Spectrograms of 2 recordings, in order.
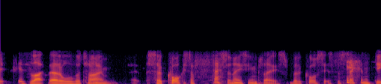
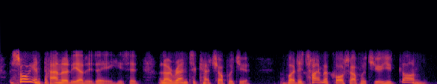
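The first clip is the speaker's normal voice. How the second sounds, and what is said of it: Put-on Cork Irish accent. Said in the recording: “you do begin to speak a bit Corkinese ... I love that accent.”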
